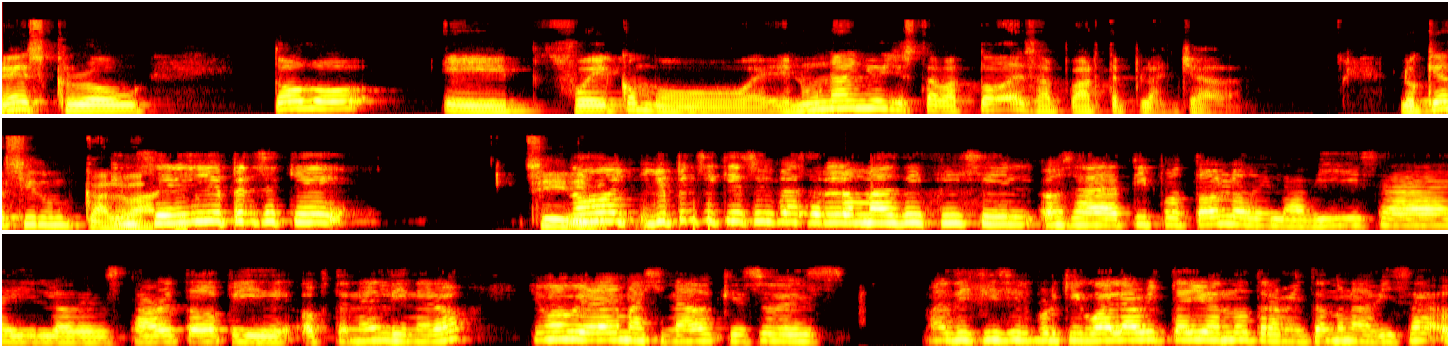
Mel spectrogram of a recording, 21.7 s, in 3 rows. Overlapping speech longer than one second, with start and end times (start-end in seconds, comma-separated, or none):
none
